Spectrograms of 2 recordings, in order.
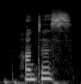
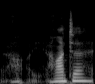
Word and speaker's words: hantavirus: Hantus? Yeah. Hanta, h a n t a. Oh, I thought there was an s.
